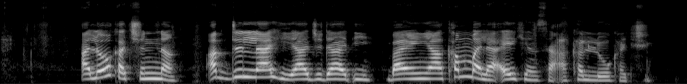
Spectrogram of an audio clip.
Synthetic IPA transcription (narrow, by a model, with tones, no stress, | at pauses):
ʔa˨loː˦kɐ˨t͡ʃɪ˦nːɐ˨ŋ | ʔa˨b̚dʊ˦lːaː˦hi˨jaː˦d͡ʒi˦daː˦ɗiː˦baː˦jɐ˦ɲjaː˦kʰɐ˦mːɐ˨la˨ʔa˦jkʲɪ˨nsa̰˨ʔa̰˨kɐ˦˨nloː˦kɐ˨t͡ʃi̥ː˦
